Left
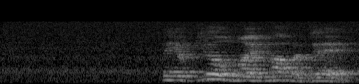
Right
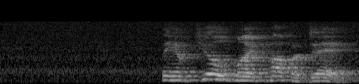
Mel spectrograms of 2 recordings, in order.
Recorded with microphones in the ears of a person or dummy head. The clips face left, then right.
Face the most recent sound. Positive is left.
turn(degrees=-65)  # may be behind; listen again after turning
